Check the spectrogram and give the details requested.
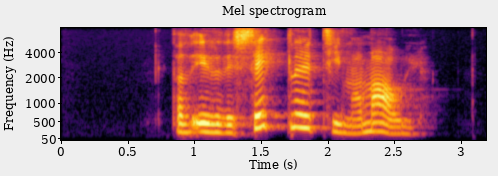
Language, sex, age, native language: Icelandic, female, 9, Icelandic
